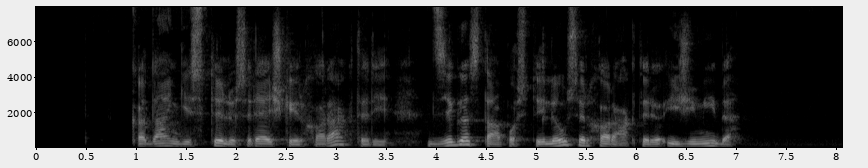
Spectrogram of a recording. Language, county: Lithuanian, Kaunas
